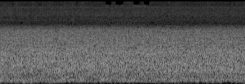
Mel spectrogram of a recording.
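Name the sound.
heavy rain pouring down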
